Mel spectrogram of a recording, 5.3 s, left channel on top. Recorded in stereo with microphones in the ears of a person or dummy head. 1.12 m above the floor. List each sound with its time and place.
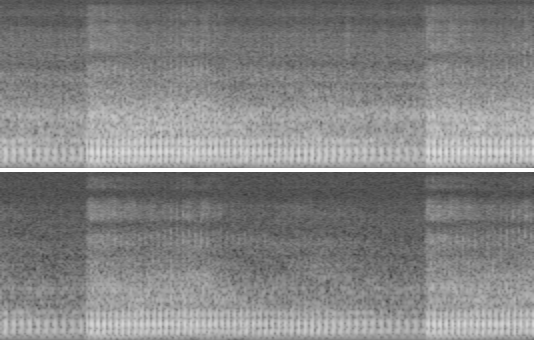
0.0 s a motorcycle: 25° left (ahead or behind)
